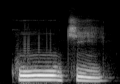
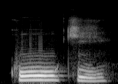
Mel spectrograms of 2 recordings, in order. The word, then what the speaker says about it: 고기: 이렇게 영어 느낌으로 말씀하시는 경우가 굉장히 많아요. 힘을 조금 빼시고 고기. 아무런 억양이나 리듬도 주지 마시고 그냥 고기.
